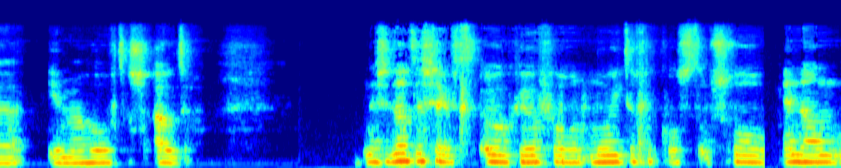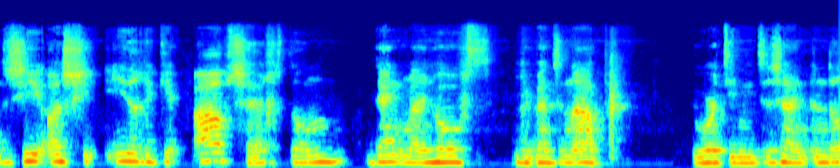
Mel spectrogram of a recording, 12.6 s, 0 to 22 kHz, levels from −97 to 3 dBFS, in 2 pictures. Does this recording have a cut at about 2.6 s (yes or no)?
no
